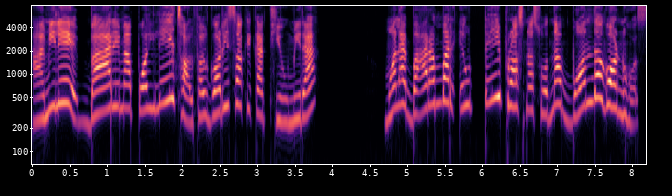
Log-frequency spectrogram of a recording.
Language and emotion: Nepali, angry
